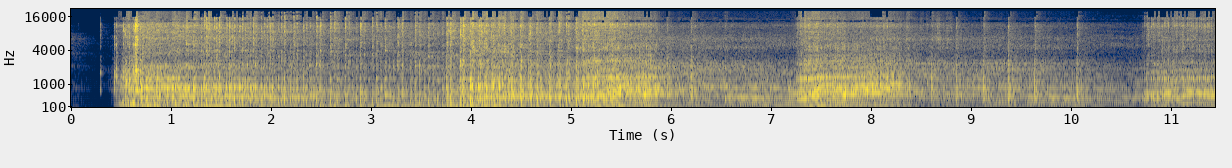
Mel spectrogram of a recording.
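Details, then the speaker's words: Small outboard on a 1972 14 ft Alumacraft row boat, carburetor with full gasket rebuild kit and new fuel pump piece: fires straight up, revs rise and fall cleanly with even firing, no misses; normal healthy running. "so there you guys have it this thing is a ripper all good to go so i'm gonna have to go out for round two on the lake and this thing sounds like it's running really good"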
